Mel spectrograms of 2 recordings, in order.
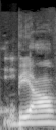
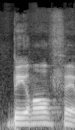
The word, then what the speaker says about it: Bienfait: Joining me today, the one, the only, Bienfait. Did I say it right this time? Bienfait. Well done. Bienfait.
